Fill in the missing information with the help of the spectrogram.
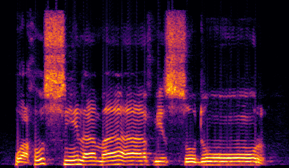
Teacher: Wa hussila ditekan, ya, huruf shadnya ditekan karena bertasydid, ya.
